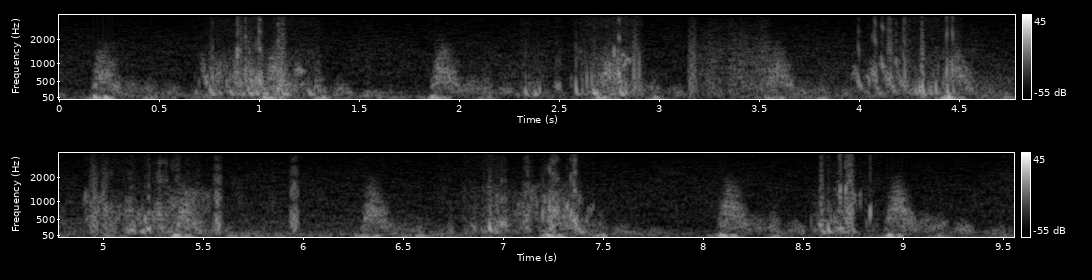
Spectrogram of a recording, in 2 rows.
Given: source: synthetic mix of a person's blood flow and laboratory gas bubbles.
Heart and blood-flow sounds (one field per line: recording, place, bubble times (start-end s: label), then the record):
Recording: Doppler ultrasound of blood flow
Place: subclavian vein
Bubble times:
0.66-1.31 s: bubbles
2.31-2.44 s: bubbles
2.47-2.52 s: bubbles
2.55-2.94 s: bubbles
3.96-4.51 s: bubbles
4.90-5.54 s: bubbles
6.79-7.46 s: bubbles
8.53-8.88 s: bubbles
From the record:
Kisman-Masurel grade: 232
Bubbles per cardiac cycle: several, 3 to 8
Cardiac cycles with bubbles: 50 to 99%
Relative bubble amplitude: moderate (0.250 to 0.450)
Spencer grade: 3 (all of the cardiac periods contain showers or single bubble signals, but not dominating or overriding the cardiac motion signals)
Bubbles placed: anywhere in the cardiac cycle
